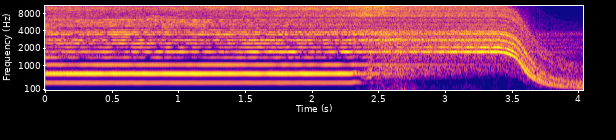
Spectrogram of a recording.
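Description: A single sustained reedy, horn-like musical tone held on one note. About two and a half seconds in it thins out, and near the end its pitch slides steeply downward.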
